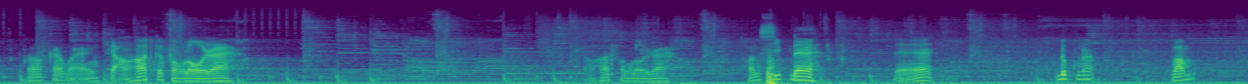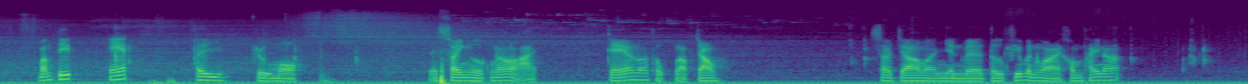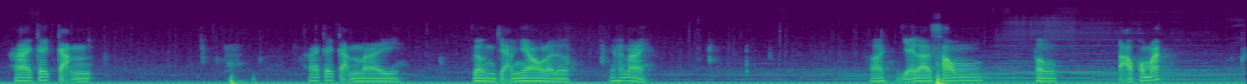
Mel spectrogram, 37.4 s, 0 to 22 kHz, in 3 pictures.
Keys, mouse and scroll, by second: 0.3 a, 0.6 c, 8.1 shift+d, 13.4 s, 17.0-18.3 scroll up 3, 18.3 click, 20.6 scroll down 4, 20.8 Tab, 21.1 middle click, 21.4 z, 22.2 middle click, 23.0 middle click, 23.4 Tab, 23.7 middle click, 24.2 z, 24.6 scroll up 4, 24.9 middle click, 25.7 `, 26.1 scroll up 1, 26.7 `, 28.2 alt+right click, 28.8 alt+right click, 29.7 alt+right click, 30.2 alt+right click, 30.7-31.7 scroll down 5, 30.9 Tab, 31.7 z, 32.5 middle click, 33.5 middle click, 34.5 middle click, 35.3 middle click.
